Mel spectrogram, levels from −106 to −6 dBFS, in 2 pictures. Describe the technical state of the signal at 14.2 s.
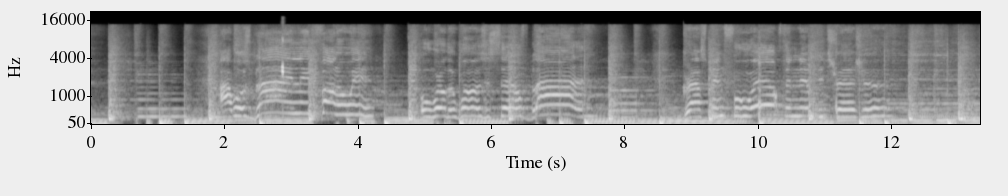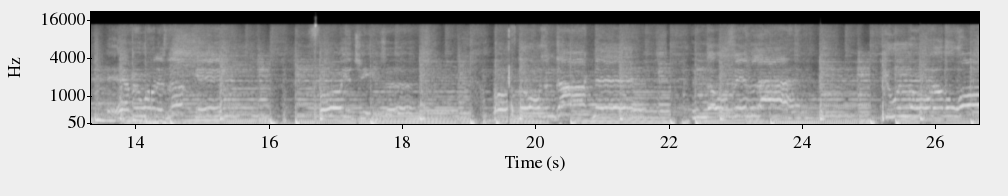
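At 14.2 s there is a corrupt frame decoded. It runs from 14.21 to 14.24 s, about 24 ms. Bits inside a couple of compressed frames were damaged, and the decoder played them anyway. The misread gains and codes put energy at the wrong frequencies for the length of those frames. The result is a short chirp, blip or burst of noise that peaks at roughly -10 dBFS.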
